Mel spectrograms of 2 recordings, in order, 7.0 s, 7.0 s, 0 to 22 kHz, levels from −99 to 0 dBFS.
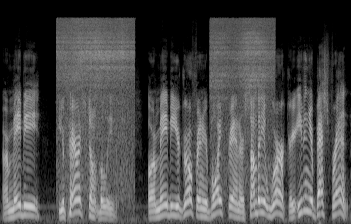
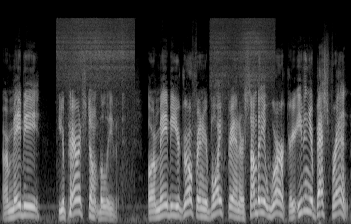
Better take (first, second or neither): second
